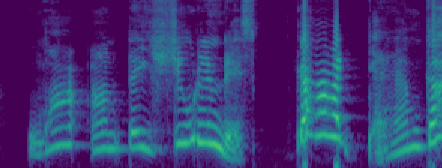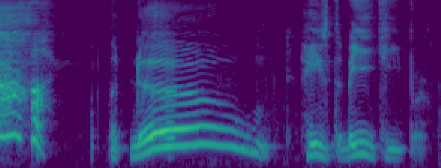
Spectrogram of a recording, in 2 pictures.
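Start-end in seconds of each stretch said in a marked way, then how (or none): 0.2-3.3 high, loud, exasperated yelling outburst. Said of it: "I'm like".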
